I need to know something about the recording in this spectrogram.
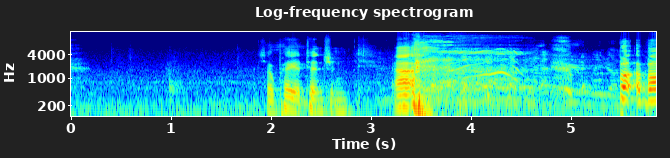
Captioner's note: laughing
